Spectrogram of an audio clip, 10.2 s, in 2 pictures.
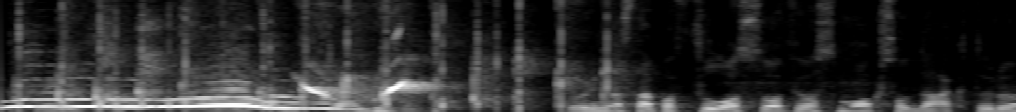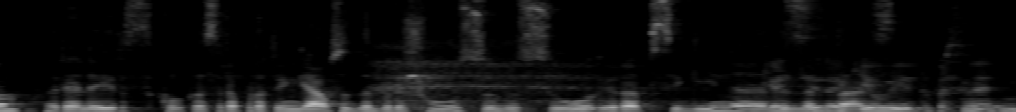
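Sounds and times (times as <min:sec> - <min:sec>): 
people whooping: 0:00.0 - 0:02.2
people clapping for a defended doctoral dissertation: 0:00.0 - 0:03.3
speech: 0:03.2 - 0:10.1.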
